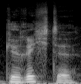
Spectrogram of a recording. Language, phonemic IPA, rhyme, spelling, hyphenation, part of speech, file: German, /ɡəˈʁɪçtə/, -ɪçtə, Gerichte, Ge‧rich‧te, noun, De-Gerichte.ogg
- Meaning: nominative/accusative/genitive plural of Gericht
